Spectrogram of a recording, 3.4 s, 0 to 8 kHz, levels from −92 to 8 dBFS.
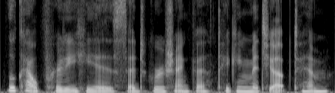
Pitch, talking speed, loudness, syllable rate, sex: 195 Hz, 215 wpm, -21 LUFS, 5.5 syllables/s, female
